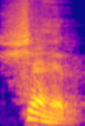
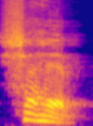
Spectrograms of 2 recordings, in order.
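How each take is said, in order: First: No vowel follows the h sound. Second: A short a vowel follows the h sound. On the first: The speaker calls it right. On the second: The speaker calls it wrong.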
